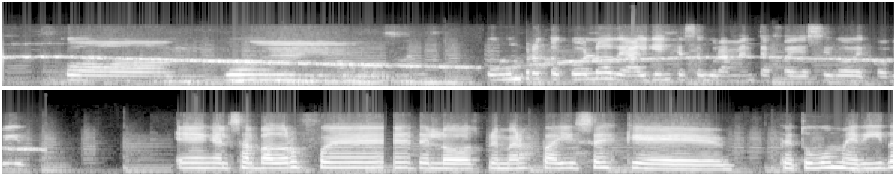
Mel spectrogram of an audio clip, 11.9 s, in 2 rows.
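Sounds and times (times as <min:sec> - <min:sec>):
police patrol car siren passing: 0:00.0 - 0:06.3
speech: 0:00.4 - 0:02.4, 0:03.2 - 0:11.8.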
